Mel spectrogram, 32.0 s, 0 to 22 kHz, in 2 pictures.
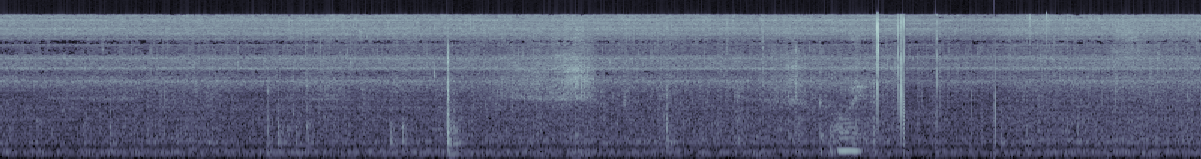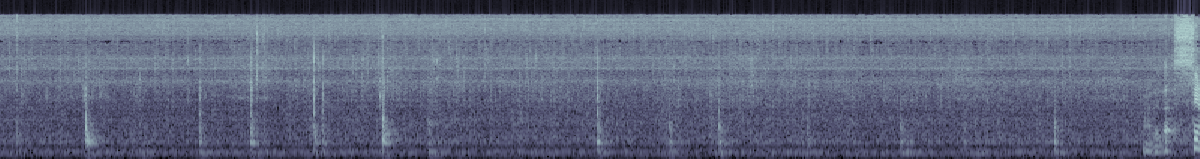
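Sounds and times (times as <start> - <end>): pan sizzling: 0.0 - 32.0
wooden spatula knocking pan: 5.2 - 6.2, 17.0 - 17.5, 18.6 - 22.0, 24.8 - 26.9.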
